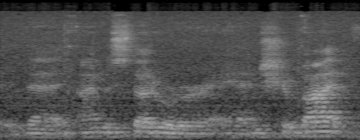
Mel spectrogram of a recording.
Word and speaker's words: Shabbat: Shabbat, and I have to say that I'm a stutterer, and Shabbat is very hard for me to say because it begins and it ends with accented syllables.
